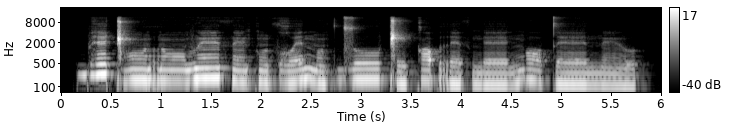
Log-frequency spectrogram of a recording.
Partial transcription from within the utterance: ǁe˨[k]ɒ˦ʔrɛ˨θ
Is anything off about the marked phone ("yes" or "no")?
no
